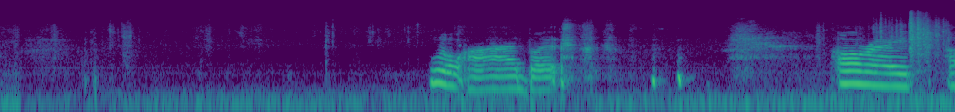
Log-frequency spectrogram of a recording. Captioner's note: laughs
